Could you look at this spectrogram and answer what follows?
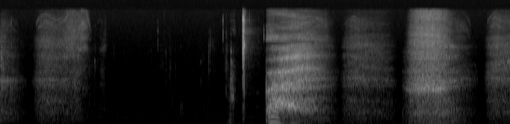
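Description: A man breathing hard through an isometric arm press, short forceful exhales close to a headset microphone. A quiet pause of about two seconds and a small click come before the loudest breath, after which the breaths follow every second or so.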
